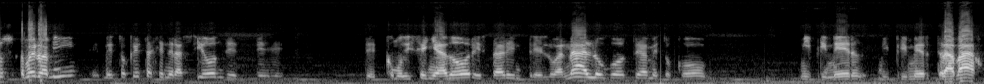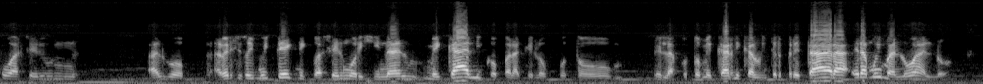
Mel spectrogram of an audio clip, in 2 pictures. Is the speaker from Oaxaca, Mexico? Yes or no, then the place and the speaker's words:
yes; Oaxaca, Mexico; also born or lived in Mexico City; soy oaxaqueño, viajo a estudiar al DF, trabajo en algunas imprentas con algunos grandes maestros del diseño gráfico en México, y decido regresar a Oaxaca, a mi estado natal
